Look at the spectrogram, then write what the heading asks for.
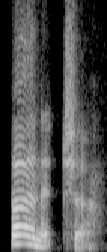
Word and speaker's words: furniture: So, while you're thinking, words ending t u r e. This is another one where I commonly hear mistakes and the ending is pronounced ch. culture, furniture, adventure, future.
